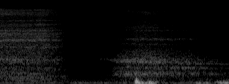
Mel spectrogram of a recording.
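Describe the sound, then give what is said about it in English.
Slow, deep breathing: two long, airy breaths separated by a brief pause, soft and quiet with no talking. “Breathe with me.”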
